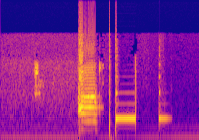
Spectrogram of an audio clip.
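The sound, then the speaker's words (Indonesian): Telephone busy tone after a call is cut off: a short crackling burst, then two steady mid-pitched beeps separated by a brief gap, with no talking. “Payakumbuh, mungkin bisa dihubungkan kembali, ya, ditelepon kembali, terputus sambungan teleponnya”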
